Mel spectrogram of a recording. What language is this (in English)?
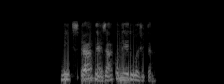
Czech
